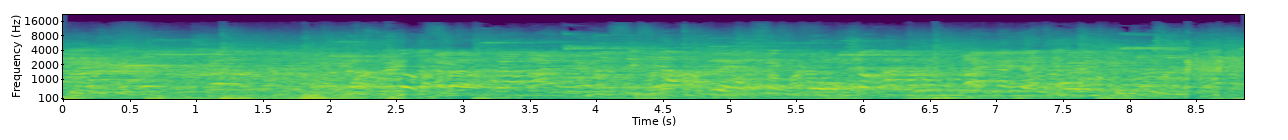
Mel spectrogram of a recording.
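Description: Several young men talk and call out to each other in a large echoing hall.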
